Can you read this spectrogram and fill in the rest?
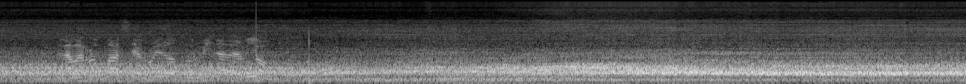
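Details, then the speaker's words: Washing machine during the spin cycle: a loud, rising jet-turbine roar builds as the drum spins up, steady and smooth in pitch. Worn drum bearings; both bearings and the seal need replacing. "Cuando ustedes se encuentren con este ruido, es el famoso turbina de avión, es porque tiene problema en los rodamientos. O sea, hay que cambiar los dos rodamientos y el retén."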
